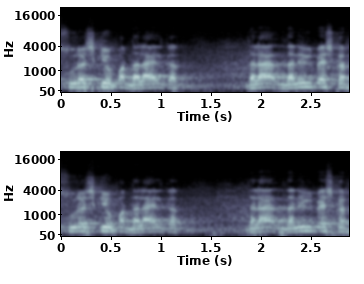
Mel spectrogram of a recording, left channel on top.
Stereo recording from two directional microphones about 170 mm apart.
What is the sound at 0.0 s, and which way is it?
A man's voice, 40° left (ahead or behind).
